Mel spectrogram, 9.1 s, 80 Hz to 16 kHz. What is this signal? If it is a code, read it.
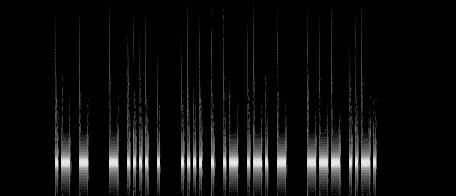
Morse code, heard as a keyed tone, about 20 wpm, 700 Hz. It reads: AT THE HEART OF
